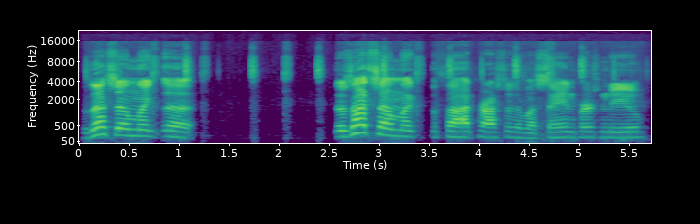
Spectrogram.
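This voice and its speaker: Literal-minded schoolgirl android for a visual novel, formal, deadpan delivery, slightly high for a male read man acts it out. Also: normal speed, clean tone, natural voice. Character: blunt, literal-minded robot in a high school girl's body.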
